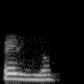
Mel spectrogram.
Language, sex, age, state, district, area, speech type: Tamil, female, 18-30, Tamil Nadu, Nilgiris, rural, conversation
